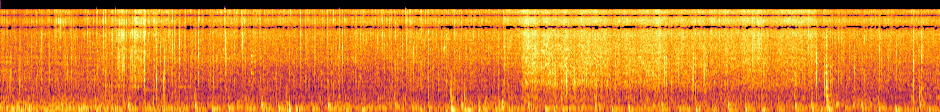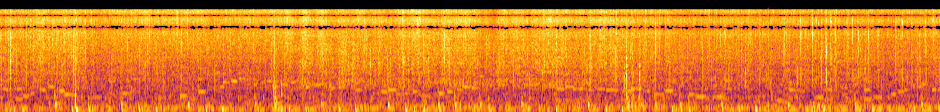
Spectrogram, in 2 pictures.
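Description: Konnyaku pieces sizzling as they fry in oil in a nonstick pan, stirred with chopsticks. The sizzle is steady and swells louder about eight seconds in, with a few sharp ticks.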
